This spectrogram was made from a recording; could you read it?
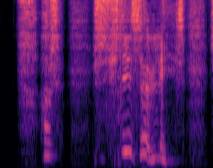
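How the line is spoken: Apologetic exclamation. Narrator (French): s'écria Hermione

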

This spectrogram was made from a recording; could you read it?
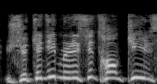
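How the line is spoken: Exclaimed. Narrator (French): s'écria Harry

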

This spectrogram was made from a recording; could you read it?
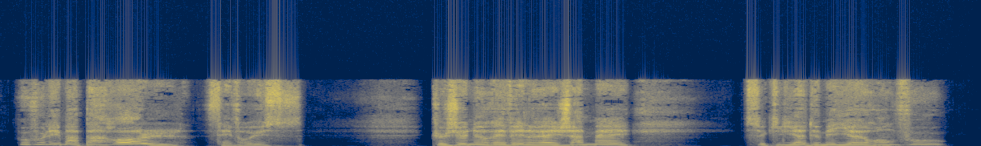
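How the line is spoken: Sigh. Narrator (French): soupira Dumbledore

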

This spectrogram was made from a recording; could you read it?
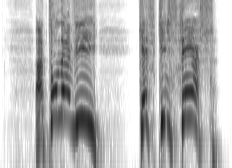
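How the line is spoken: Shouted. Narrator (French): cria Ron

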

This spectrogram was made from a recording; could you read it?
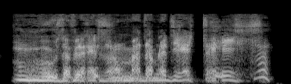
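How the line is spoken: Hissing voice. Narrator (French): répondit-il de sa voix sifflante

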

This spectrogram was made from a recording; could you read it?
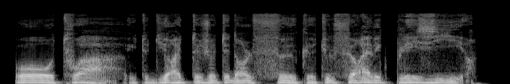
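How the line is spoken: Hissed, trapper. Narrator (French): siffla le trappeur

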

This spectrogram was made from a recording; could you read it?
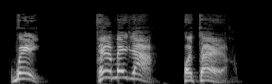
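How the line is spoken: Barked. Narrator (French): aboya Fudge, qui continuait de contempler Dumbledore avec un sentiment de délice horrifié

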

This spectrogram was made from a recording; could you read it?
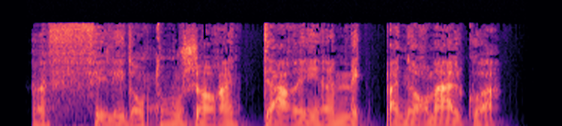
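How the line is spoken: Hissed. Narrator (French): siffla Naya

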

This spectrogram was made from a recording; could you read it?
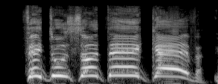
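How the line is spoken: Near-demented yell. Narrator (French): hurla Mike d'une voix presque démente

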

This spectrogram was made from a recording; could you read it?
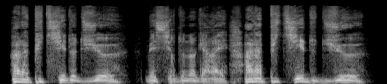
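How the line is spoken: Menacing tone. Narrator (French): lui dit-elle d'un ton de menace

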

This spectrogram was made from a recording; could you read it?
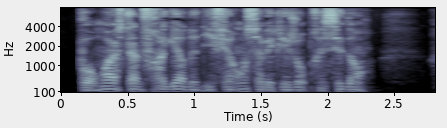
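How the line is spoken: Plain. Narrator (French): répondit Philippe Daunet

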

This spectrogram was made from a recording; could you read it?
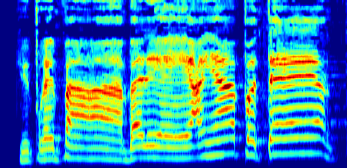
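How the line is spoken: Shouting. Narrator (French): cria Malfoy

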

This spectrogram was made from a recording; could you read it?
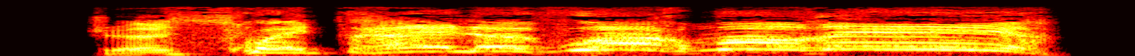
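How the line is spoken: Screamed. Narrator (French): hurla Daeman

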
